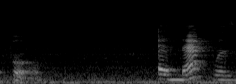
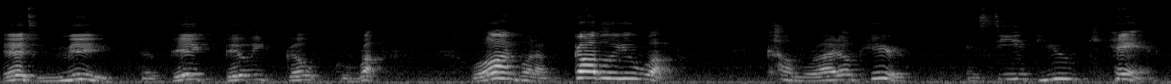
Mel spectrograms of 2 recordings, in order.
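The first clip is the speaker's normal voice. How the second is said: loud, lower big goat challenge; big billy goat; 4 semitones lower, 7 dB louder than usual. Acted. Big goat daring the troll to come up, loud. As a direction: dare him like a big bold goat.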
